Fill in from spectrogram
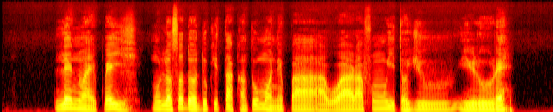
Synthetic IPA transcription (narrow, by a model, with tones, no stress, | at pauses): lɛ˦˨nũ˧a˨i˨k͡pɛ˨˦ji˦˨ | mo˧lɔ˧sɔ˦dɔ˦˨˧dũ˦ki˦ta˦˨kã˧to˦mɔ̃˦˨nĩ˨˦k͡pa˧a̰˨wɔ˨˦a˧ɾa˧fũ˦i˦˨tɔ˨˧d͡ʒu˦i˧ɾo˧ɾɛ˦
